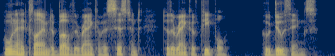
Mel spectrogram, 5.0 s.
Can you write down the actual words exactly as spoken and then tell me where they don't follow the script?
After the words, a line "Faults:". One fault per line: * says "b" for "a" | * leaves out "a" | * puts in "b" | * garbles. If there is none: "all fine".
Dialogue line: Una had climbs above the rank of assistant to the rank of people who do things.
Una had climbed above the rank of assistant to the rank of people who do things.
Faults:
* says "climbed" for "climbs"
